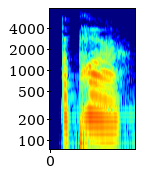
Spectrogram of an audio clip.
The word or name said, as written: apar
